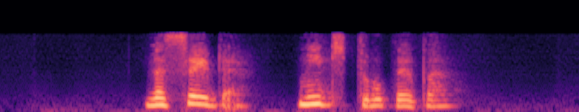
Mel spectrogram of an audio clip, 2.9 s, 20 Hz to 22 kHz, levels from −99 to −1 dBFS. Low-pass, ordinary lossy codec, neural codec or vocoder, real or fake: 7.2 kHz; none; codec, 44.1 kHz, 0.9 kbps, DAC; fake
